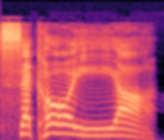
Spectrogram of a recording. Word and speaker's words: Sequoia: It's pronounced Sequoia. Thank you, Sequoia. I got it now.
